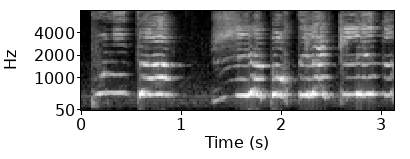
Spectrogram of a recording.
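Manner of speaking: high-pitched put-on character voice. Trying out a game character's line in a high-pitched character voice. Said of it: "je le fais pas aussi aigu que lui".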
